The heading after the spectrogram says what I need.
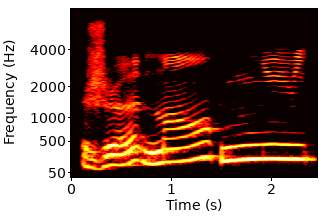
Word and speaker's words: je m'ennuie: Первый слог у нас «en» – это «а» носовая. «Je m'en», «je m'en», «je m'en». И потом уже звук «n». «Nui». «Je m'ennuie», «je m'ennuie». Так это произносится. Обычно двойная «n» – это исключение носовых, но не в приставках некоторых глаголов, как, например, «je m'ennuie» читается с помощью «а» носового. Будьте к этому внимательны, кто только и как только не ошибается в этом глаголе.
